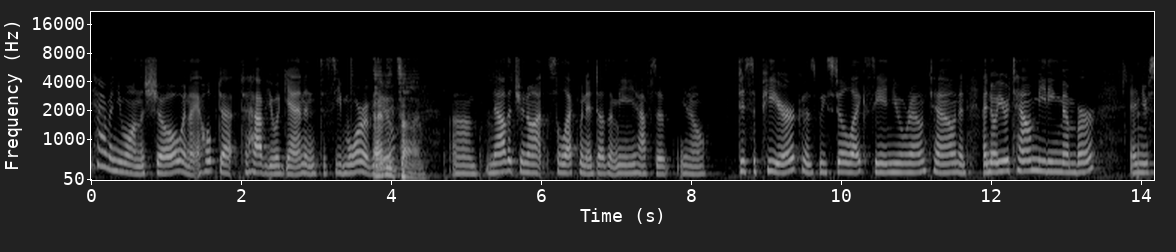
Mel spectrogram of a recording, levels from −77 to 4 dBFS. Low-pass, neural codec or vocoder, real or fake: 7.2 kHz; none; real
